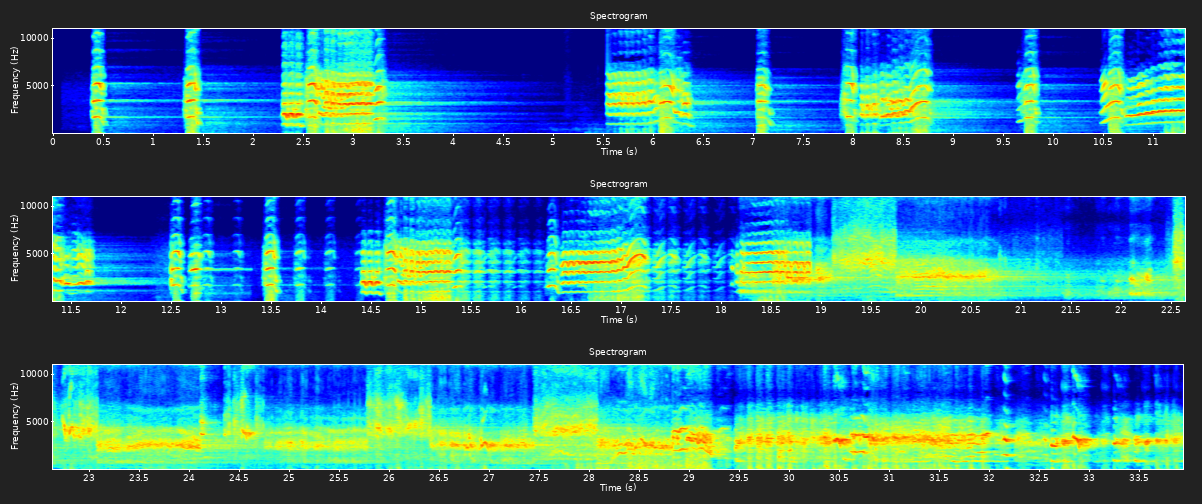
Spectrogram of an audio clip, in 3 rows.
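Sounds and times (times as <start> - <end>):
otter squealing calls: 0.4 - 3.6, 5.6 - 7.3, 7.9 - 8.9, 10.5 - 33.9.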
